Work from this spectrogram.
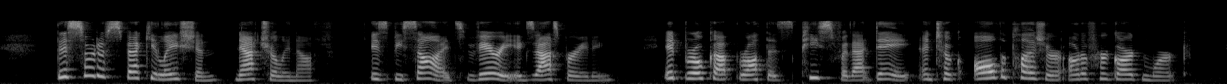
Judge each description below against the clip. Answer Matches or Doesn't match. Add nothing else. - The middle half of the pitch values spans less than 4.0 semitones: Doesn't match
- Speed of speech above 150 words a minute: Doesn't match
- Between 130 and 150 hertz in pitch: Doesn't match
